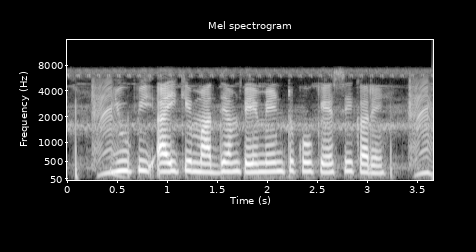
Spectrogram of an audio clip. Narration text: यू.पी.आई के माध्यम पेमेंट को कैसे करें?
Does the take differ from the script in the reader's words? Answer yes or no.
no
